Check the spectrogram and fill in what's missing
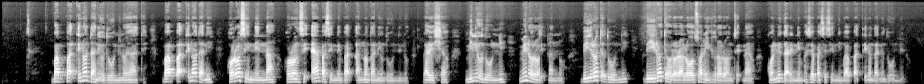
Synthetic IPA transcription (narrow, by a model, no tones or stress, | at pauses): bɐbːɐt̪ʼːɪnɔd̪ɐnɪ̰ʊd̪uːnːɪnɔjaːt̪ɛ̥ | bɐbːɐt̪ʼːɪnɔd̪ɐnɪ | hɔɾɔsɪnːɪnːɐhɔɾɔnsɪʔʔɐjɐbɐsɪnːɪbɐt̪ʼːɐnːɔd̪ɐnɪʊd̪uːnːɪnɔ | lɐwɪʃːɐ | mɪnɪʊd̪uːnːɪ | mɪnɔɾɔɪnːɐnːɔ | biːɾɔt̪ɛʊd̪uːnːɪ | biːɾɔt̪ɛhɔɾɔɾɐlo̞ːsʊaɾɪnʃɔɾɔɾɔnsɪ̰nːɐjɐ | kɔnːɪɡɐɾɪnːɪbɐs̬ɛbɐsɛsɪnːɪbɐbːɐt̪ʼːɪnɔd̪ɐnɪʊ̰d̪uːnːɪnɔ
